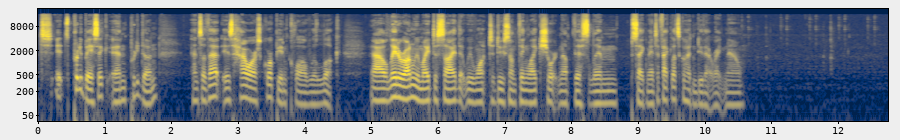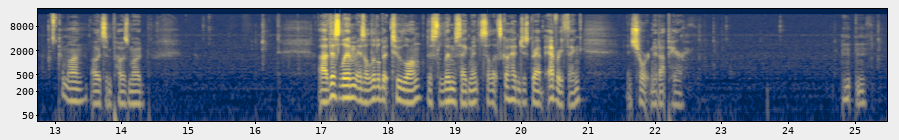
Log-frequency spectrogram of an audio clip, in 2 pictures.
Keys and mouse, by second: 3.0-4.4 middle drag, 9.4 Tab, 9.8 Tab, 9.8 Tab, 10.9 Tab, 11.9 Tab, 13.3 Tab, 16.1 KP_7, 16.6 Tab, 17.7 z, 19.3 b, 22.9 a, 23.0 b, 25.3 a.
